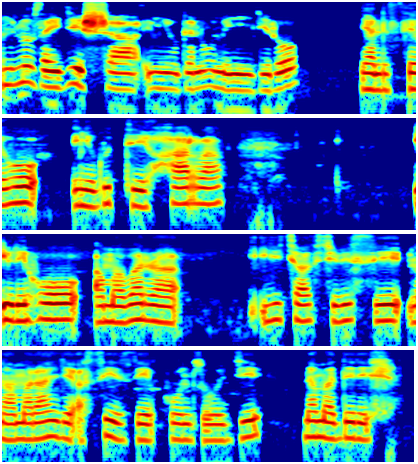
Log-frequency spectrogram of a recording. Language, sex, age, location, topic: Kinyarwanda, female, 18-24, Nyagatare, education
